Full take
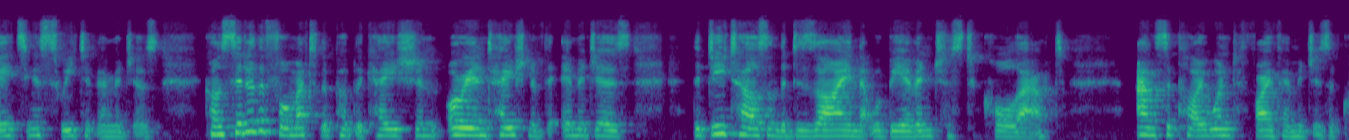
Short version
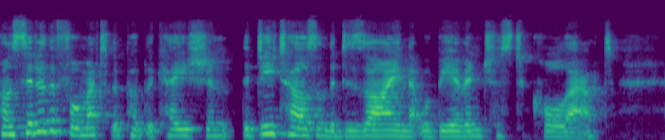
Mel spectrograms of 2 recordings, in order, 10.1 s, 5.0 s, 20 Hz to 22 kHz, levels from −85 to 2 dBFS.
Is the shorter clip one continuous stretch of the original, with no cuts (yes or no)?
no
